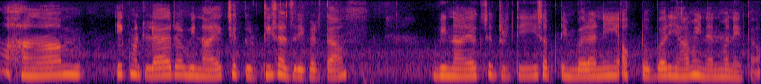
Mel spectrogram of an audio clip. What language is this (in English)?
Konkani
